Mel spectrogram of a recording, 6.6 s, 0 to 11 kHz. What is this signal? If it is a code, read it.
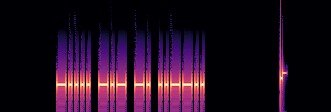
Morse code, heard as a keyed tone, about 21 wpm, 690 Hz. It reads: 6KN?
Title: SOTA QSO Practice 20wpm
